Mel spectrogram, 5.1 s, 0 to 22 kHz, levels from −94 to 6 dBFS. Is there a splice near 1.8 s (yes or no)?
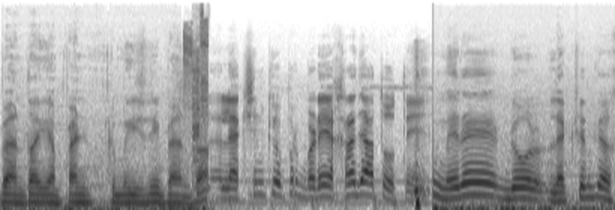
yes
